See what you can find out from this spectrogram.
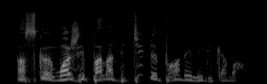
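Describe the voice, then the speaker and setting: A man is speaking. Music plays in the background. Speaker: visiting bishop preaching. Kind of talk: sermon. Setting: church. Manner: usually loud, shouting.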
